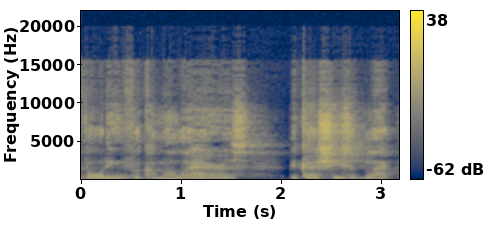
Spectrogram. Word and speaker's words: Kamala: See, as intelligent as you are, and you are actor, singer, and philanthropist, and all of the above, you can't even pronounce her name right. It's Kamala.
